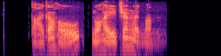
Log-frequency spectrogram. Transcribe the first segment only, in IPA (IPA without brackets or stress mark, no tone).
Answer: t̪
